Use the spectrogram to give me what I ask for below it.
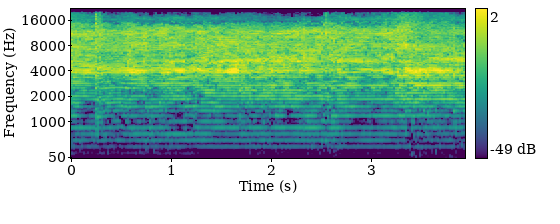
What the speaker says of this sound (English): just jump back on my full shaver and just see if I missed anything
